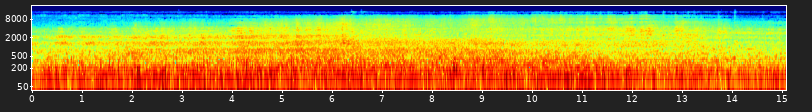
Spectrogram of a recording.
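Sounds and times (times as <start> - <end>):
jet aircraft approaching: 0.0 - 15.0.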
